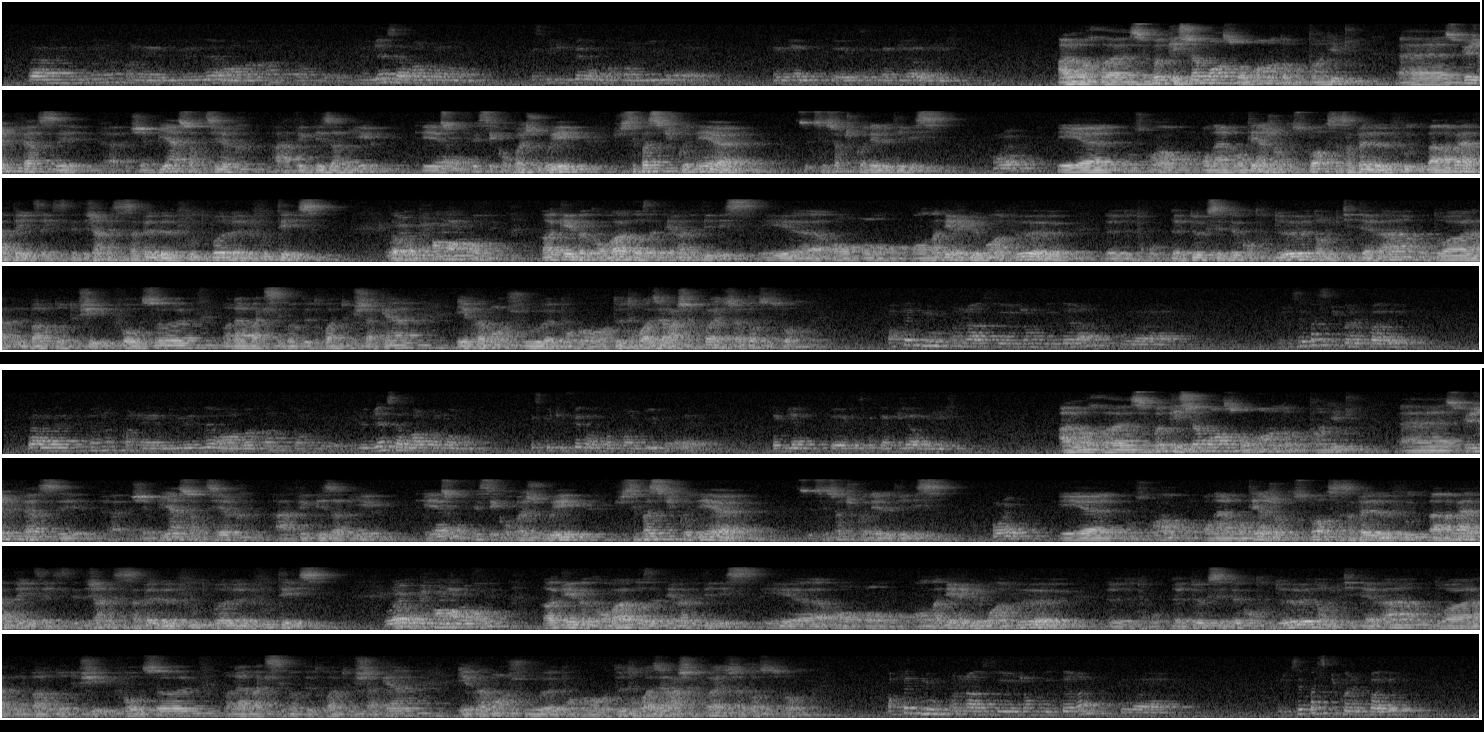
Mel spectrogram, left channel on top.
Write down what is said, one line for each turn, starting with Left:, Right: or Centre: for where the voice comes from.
Right: Ben, vu maintenant qu'on est tous les deux en vacances, donc euh, je veux bien savoir comment, qu'est-ce que tu fais dans ton temps libre et t'aimes bien, t'es- qu'est-ce que t'aimes faire au juste?
Left: Alors, euh, c'est une bonne question. Moi, en ce moment, dans mon temps libre, euh, ce que j'aime faire, c'est euh, j'aime bien sortir avec des amis. Et
Right: Ouais,
Left: ce qu'on fait, c'est qu'on va jouer. Je sais pas si tu connais. euh, c'est c'est sûr, tu connais le tennis.
Right: ouais,
Left: Et euh, nous, ce qu'on on, on a inventé un genre de sport, ça s'appelle le foot. Bah, on n'a pas inventé, ça existait déjà, mais ça s'appelle le football, le foot tennis.
Right: ouais,
Left: Donc
Right: ouais,
Left: on prend,
Right: je le joue aussi.
Left: on-
Right: <laughs>
Left: ok, donc on va dans un terrain de tennis et euh, on, on, on a des règlements un peu euh, de, de, tro- de deux, que c'est deux contre deux dans le petit terrain. On doit, la- le ballon doit toucher une fois au sol.
Right: Ouais.
Left: On a un maximum de trois touches chacun et vraiment on joue euh, pendant deux, trois heures à chaque fois. J'adore ce sport.
Right: En fait, nous, on a ce genre de terrain pour, euh, je sais pas si tu connais le paddle.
